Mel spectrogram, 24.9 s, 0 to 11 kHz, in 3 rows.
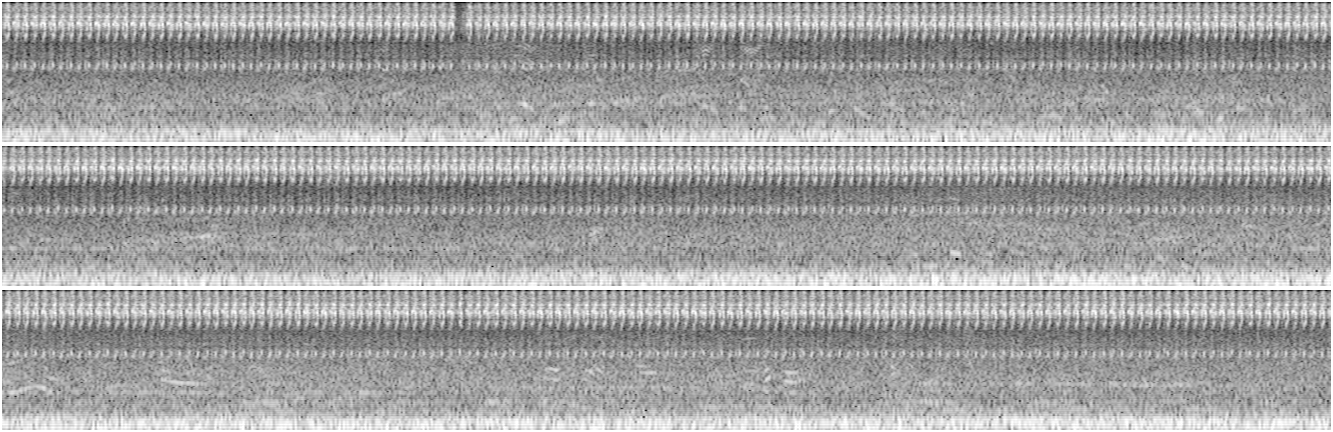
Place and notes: Taipei EXPO Park, Taiwan - Night in the park
Night in the park, Insects, Traffic Sound, People walking in the park
Please turn up the volume a little
Zoom H6, M/S
17 February 2014, 20:13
